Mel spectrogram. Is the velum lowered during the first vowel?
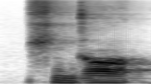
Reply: yes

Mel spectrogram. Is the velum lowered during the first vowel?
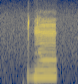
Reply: yes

